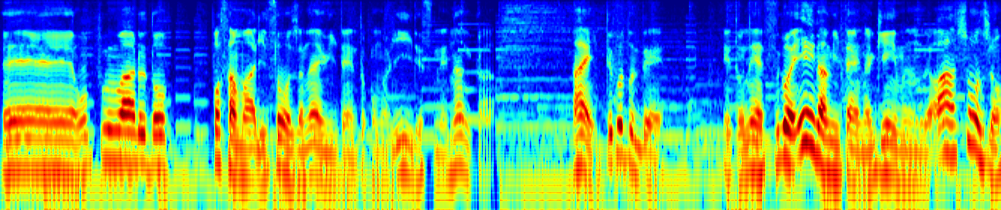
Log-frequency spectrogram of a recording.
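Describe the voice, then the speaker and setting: The speaker moves at a fairly quick pace while music plays in the background. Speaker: game streamer. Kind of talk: casual let's-play commentary.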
